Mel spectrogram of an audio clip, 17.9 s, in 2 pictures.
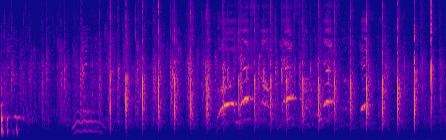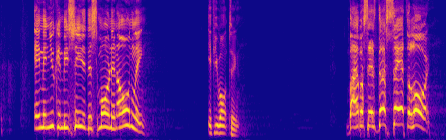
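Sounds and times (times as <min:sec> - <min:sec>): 
speech: 0:00.0 - 0:00.4, 0:09.7 - 0:11.9, 0:13.1 - 0:13.8, 0:16.2 - 0:17.6
audience's loud hand clap of praise: 0:00.0 - 0:09.6.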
